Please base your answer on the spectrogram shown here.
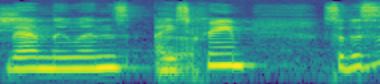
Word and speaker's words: Van Leeuwen: Van Leeuwen's. Van Leeuwen's ice cream.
